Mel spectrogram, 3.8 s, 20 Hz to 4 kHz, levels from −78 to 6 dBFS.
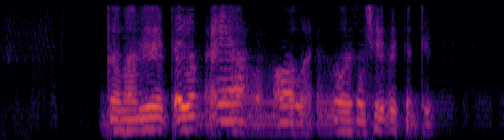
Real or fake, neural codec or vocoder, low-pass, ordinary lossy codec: fake; codec, 16 kHz, 0.5 kbps, FreqCodec, smaller model; 3.6 kHz; none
